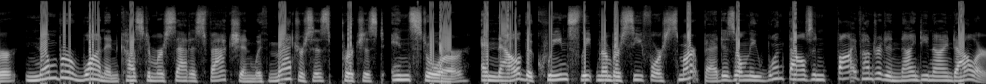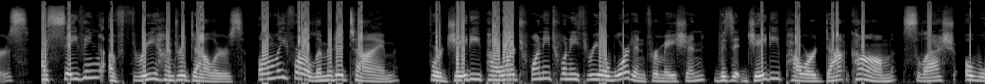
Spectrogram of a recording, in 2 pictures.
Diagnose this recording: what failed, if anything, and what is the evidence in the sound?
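Integer overflow in a fixed-point gain or sample-format conversion stage. Throughout the speech, the loudest peaks produce sharp, violent cracks rather than soft clipping. The signal is driven about 3 dB past full scale, so those samples wrap to the opposite sign. This affects well under 1 percent of samples, only at peaks.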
